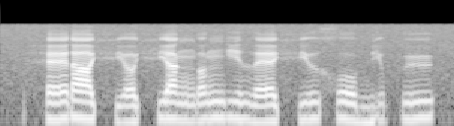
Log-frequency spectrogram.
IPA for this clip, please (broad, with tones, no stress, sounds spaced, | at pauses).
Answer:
h ɛ˧˥ ɾ a˧˥ fʲ ʌ˩˧˩ fʲ a˥˧ ŋ ʌ˧˥ ŋ i˥˧ ð ɛ˩˧˩ fʲ ɯ˧˥ x o˥˧ bʲ ʊ˧˥ p ʉ˧˥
